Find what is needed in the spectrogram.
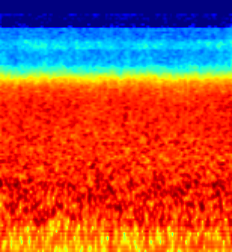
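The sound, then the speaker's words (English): Steady rushing roar of a waterfall plunging down a rock escarpment into a shallow stream, a dense, even wash of water noise that holds constant throughout. “Before them, a waterfall plunges down the escarpment into a shallow stream.”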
